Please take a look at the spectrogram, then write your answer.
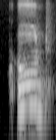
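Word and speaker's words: could: খুড উডুড উড এই ওই ও এবং ইউ মিলে সাউন্ডটা হয়েছে উ এর মত। আর এলবি আছে এখানে এলটা হয়েছে সাইলেন্ট।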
